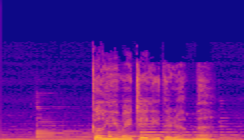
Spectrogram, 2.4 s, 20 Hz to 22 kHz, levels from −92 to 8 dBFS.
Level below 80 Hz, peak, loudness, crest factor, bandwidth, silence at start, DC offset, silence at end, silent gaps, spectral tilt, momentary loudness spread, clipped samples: -36 dBFS; -4 dBFS; -17 LUFS; 14 dB; 14 kHz; 0 s; under 0.1%; 0 s; none; -6.5 dB/octave; 15 LU; under 0.1%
